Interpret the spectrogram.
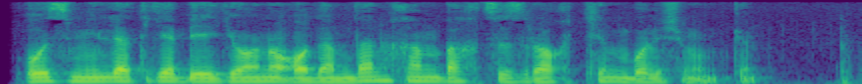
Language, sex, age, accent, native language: Uzbek, male, under 19, Andijon, Tajik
